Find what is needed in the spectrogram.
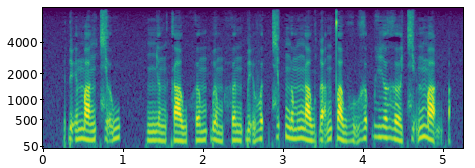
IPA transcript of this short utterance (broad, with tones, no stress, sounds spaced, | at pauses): ɗ ḛ˧˥ m a˨˦ ŋ t͡ɕ ə̰˧˥ w | ɲ ə˧˩ n k a˧˩ w h ə˨˦ m ɓ ə˧˩ m h ə˨˩ n ɓ ḛ˧˨ v ə˦˥ t̚ t͡ɕ ə˦˥ p̚ ŋ ə˨˦ m ŋ a˨˩ w ɗ a̰˧˥ n t̪ a˧˩ w ɣ ṵ˧˨ ɣ ə˦˥ p̚ ɣ i˧ ə̯ ɣ əː˧˩ t͡ɕ ḛ˧˥ n m a̰˧˨ n ʔ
